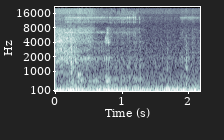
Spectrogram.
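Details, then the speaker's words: Sony D-15 Discman after repair, powered with the jack held at an angle. Faint soft whirring and light clicks as the disc spins up quietly and smoothly; audio, track skipping and all buttons work. "starts right up though you can see there you can hear the uh audio works perfectly"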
